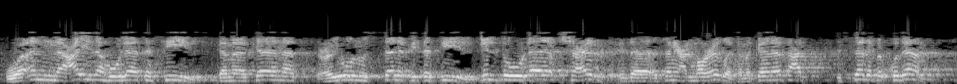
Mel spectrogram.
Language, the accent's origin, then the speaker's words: Arabic; Egypt; الزلزال اللي حصل في مطلع سنة 90 عندنا في مصر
